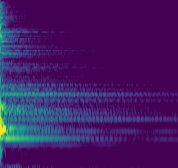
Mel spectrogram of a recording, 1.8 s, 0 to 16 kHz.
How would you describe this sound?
This cymbal was recorded in an old session I found from my time at University. I believe the microphone was a AKG 414. Recorded in a studio environment.
perc, splash, percussion, cymbal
